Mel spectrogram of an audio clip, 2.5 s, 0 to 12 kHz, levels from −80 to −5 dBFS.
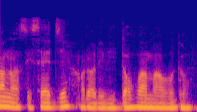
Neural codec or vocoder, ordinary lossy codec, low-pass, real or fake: codec, 16 kHz, 1.1 kbps, Voila-Tokenizer; MP3, 48 kbps; 7.2 kHz; fake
